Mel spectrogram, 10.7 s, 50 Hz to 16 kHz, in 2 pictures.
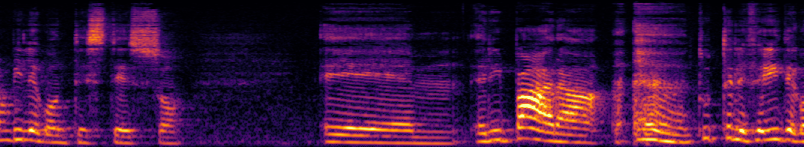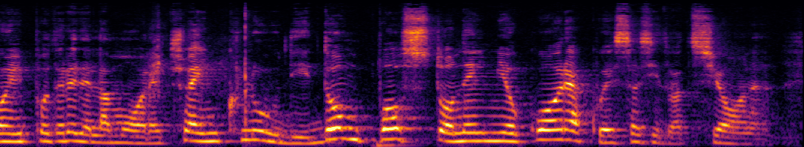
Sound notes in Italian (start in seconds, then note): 2.6 schiarire la voce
